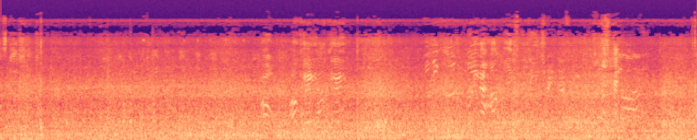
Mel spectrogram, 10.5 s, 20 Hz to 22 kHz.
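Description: A 1932 R1 subway car running at speed through a tunnel: a loud, steady rumble of wheels on rail and traction motors. Faint voices chatter underneath it.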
